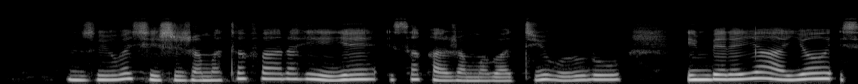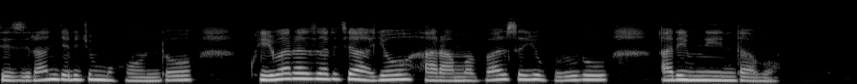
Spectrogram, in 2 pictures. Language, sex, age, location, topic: Kinyarwanda, female, 25-35, Huye, health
